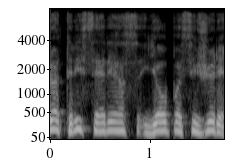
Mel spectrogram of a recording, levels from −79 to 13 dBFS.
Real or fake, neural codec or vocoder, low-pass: fake; vocoder, 24 kHz, 100 mel bands, Vocos; 7.2 kHz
